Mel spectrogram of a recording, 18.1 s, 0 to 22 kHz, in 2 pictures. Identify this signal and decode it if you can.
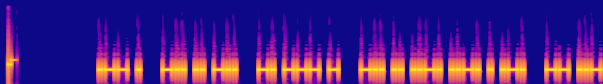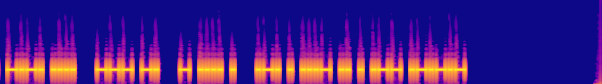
Morse code, heard as a keyed tone, about 25 wpm, 700 Hz. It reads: WE DID NOT DIFFER MUCH ON THE REVIEW.
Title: Sentences from Top 1000 Words - Review Part 6 - 25wpm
